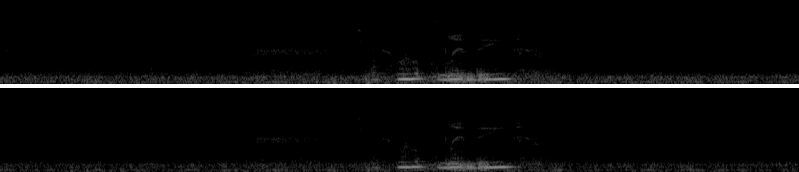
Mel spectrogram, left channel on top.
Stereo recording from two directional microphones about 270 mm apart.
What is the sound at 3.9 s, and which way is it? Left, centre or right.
Speech, centre.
